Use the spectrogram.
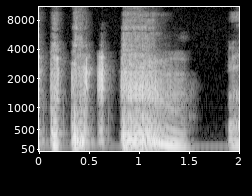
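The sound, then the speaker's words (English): A voice imitates throat clearing with a few short, gruff guttural bursts, then a longer voiced rasp that drops in pitch. After a brief pause, another voiced sound starts. “And kind of clears his throat.”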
